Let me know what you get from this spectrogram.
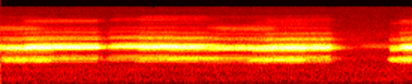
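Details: Summer-night frog chorus in a Northern Virginia backyard. Sustained, even trills overlap almost without a break, dipping briefly twice before starting again. Quiet background.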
